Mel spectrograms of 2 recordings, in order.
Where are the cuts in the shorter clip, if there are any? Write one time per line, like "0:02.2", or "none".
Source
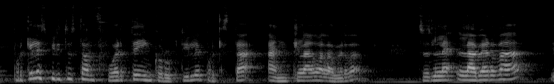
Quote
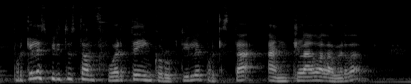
none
